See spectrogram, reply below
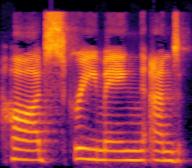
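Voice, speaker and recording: A woman's voice: medium pitch, little pitch movement, extremely slow, pushed and bright, smooth. A young adult woman, a metal singer, chatting enthusiastically in an interview, with plenty of ums and restarts. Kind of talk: casual interview chat.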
